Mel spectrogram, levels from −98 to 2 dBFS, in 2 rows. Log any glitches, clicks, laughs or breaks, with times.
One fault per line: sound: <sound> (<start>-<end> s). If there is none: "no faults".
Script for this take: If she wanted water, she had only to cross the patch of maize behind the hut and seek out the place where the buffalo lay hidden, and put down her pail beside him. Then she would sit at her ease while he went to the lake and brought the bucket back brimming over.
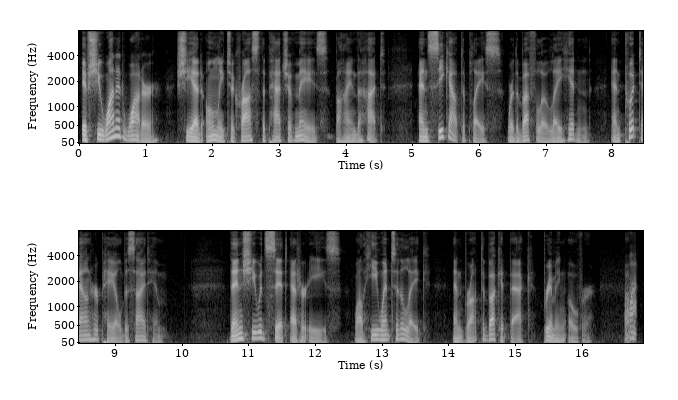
sound: laugh (16.6-16.8 s)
